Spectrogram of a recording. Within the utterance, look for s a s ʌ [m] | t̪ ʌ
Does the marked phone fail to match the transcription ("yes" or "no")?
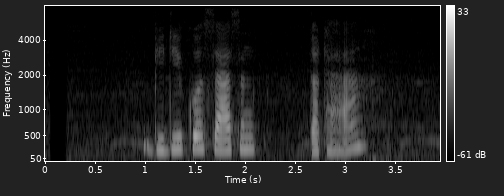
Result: yes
